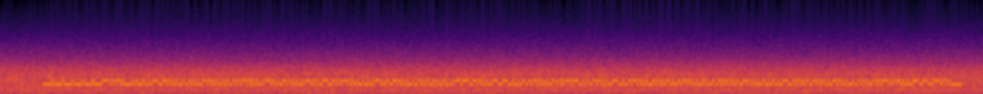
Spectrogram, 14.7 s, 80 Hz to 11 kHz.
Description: RTTY (50 baud, 450 Hz shift), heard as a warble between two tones, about 1500 Hz centre, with radio static. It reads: 09 80 24 30 3694 132 726035 9918 4352 97 427 6842 0094240 764 5934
